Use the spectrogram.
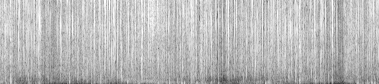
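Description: A translucent plastic bag is twisted and crumpled in both hands. It makes a dense, continuous crinkling full of sharp, bright crackles, with almost no low end.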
